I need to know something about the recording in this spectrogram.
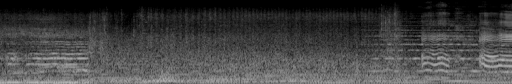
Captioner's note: crowd laughing; car engine revving; suspenseful music; woman moaning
